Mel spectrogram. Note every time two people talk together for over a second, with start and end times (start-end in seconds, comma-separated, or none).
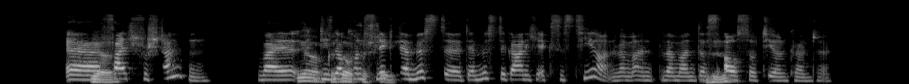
2.9-4.2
